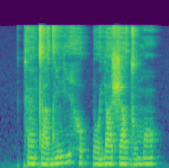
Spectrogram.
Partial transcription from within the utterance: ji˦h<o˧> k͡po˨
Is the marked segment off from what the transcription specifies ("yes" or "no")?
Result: no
